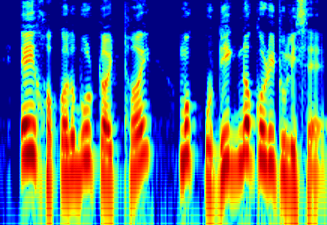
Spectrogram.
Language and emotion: Assamese, fearful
